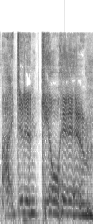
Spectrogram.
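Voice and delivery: loud, very high, very slow, unconvincing drawn-out yell. Retelling a character's badly yelled line: imitating a poorly yelled line. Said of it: "'Cause he just yells".

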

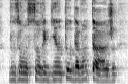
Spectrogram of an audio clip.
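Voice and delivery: ordinary delivery

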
